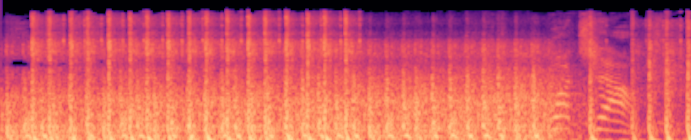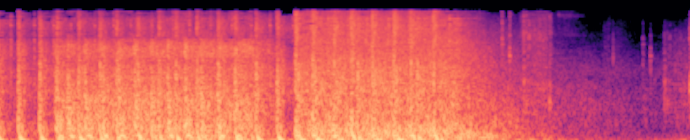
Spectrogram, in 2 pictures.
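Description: Rapid gunshots ring out loudly.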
